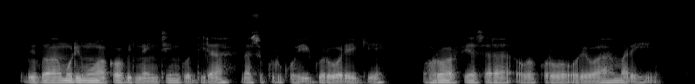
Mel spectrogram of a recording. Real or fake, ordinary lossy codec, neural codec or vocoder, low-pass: real; none; none; 10.8 kHz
